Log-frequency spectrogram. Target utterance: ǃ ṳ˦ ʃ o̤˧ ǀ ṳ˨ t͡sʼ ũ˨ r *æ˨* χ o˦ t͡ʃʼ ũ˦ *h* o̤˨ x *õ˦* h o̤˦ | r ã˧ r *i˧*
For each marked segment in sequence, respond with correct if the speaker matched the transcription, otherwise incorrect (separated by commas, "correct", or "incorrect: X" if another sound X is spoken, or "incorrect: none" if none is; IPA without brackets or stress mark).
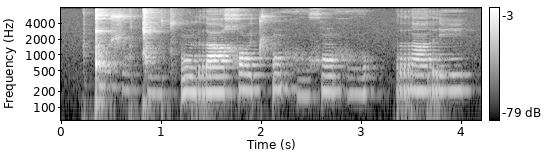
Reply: incorrect: a˨, correct, correct, correct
